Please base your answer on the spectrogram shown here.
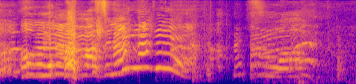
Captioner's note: group cheering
